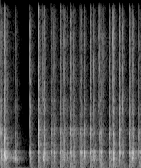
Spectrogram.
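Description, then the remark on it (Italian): A quick drum roll tapped out with two pens, a rapid run of sharp clicks in an uneven rhythm after a brief pause, lasting about two seconds with no voices. “Aspetta, sto preparando un mega rullo di tamburi, senti qua, senti qua, doppia, doppia penna.”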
